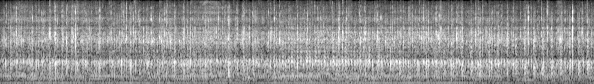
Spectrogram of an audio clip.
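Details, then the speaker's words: Heat pump outdoor unit defrosting on a very cold day with ice on the fan blades being melted off with steam: steady running drone with trickling, hissing wash and faint ticking; normal defrost cycle. "it's a really cold day right now look at the look at the blades they have ice on them look at that it goes M the ice away"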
